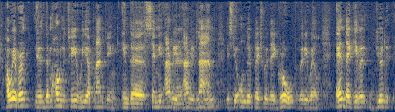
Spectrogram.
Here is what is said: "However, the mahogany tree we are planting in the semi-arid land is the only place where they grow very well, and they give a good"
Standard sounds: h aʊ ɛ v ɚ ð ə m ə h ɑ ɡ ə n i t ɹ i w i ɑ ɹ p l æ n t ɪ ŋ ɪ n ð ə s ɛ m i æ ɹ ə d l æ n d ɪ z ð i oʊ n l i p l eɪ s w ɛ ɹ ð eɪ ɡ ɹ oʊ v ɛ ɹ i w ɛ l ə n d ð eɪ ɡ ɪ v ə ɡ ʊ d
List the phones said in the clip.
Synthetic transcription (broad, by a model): h aʊ ɛ v ɚ ð ə m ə h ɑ ɡ n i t i w i ɑ ɹ p l æ n t ɪ ŋ ɪ n ð ə s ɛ m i æ ɹ ə d l æ n d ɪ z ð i oʊ n l i p l eɪ s w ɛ ɹ ð eɪ ɡ ɹ oʊ v ɛ ɹ i w ɛ l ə n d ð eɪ ɡ ɪ v ə ɡ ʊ d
